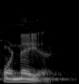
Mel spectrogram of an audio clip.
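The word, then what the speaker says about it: porneia (πορνεία): He says, put to death sexual immorality, which in the original writing, sexual immorality would have been pronounced porneia.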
